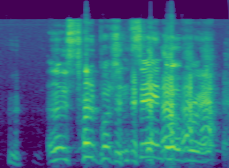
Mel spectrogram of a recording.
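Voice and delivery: laughing. Real, not acted. Friend recounting pushing sand over a hole, laughing. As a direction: tell it through bursts of laughter. Laughing while retelling the burial.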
